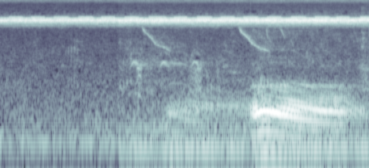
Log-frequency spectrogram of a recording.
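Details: A continuous shrill cricket trill runs through this twilight scene. Birds add downward-sliding chirps, and a lower warbling call rises in the final seconds.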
